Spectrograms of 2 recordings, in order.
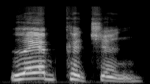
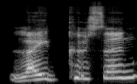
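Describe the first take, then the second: First: Slow, guessed "Leb Kitchen", like English "kitchen"; mispronounced foreign word. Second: "Leibkuchen" sounded out slowly, rising at the end; slow, unsure second go at "Leibkuchen"; careful pronunciation attempt. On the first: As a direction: sound out "Leb Kitchen" with a short "Leb". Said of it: "I probably screwed it up". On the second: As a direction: try "Leibkuchen" with a long first vowel and "koo" in the middle. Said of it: "Did I get it right that time?". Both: Shown as a demonstration.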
